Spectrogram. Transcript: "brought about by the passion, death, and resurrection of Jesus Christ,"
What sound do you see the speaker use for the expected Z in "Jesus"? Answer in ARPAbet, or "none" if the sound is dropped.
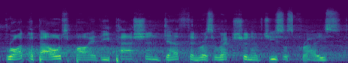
Z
